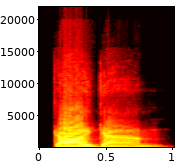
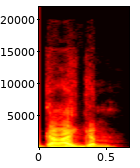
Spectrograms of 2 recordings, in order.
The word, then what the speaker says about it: Gigan: Gigan. The emphasis on the sec the A. You guys are saying Gigum.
